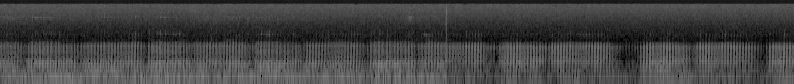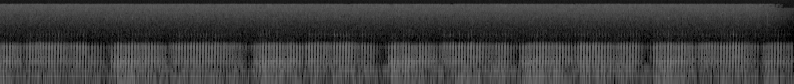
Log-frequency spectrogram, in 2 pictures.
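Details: Four Siamese kittens with their mother, resting together on a Saturday afternoon; a strong, close purr hums low and steady, rising and falling with regular breaths about every second, gradually growing a little softer.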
